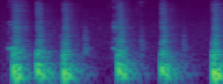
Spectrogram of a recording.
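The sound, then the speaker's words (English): Heavy banging on a gate door: six loud, dull thuds in two groups of three, with a short pause between the groups. “It's impossible that there isn't a gatekeeper behind the door. Why on earth isn't he opening the gate? She bangs one more time,”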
